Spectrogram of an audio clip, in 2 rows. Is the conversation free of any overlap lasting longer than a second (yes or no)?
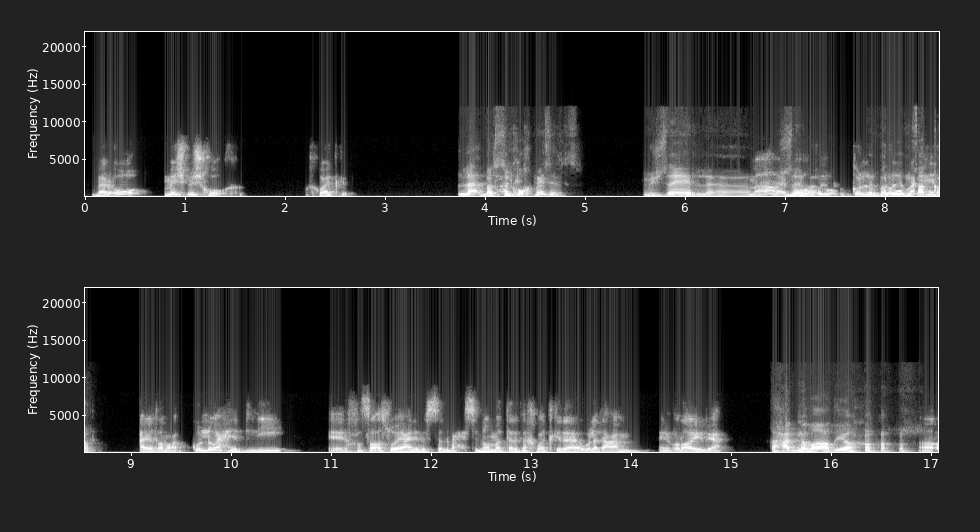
no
